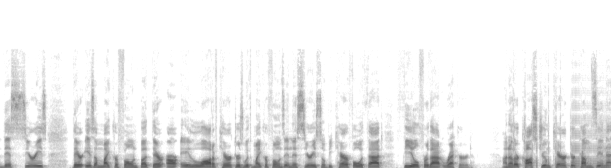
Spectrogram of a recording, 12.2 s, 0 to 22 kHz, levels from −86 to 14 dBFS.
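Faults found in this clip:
GSM signalling bursts, 10.26–11.46 s: galloping ticks and brief 217 Hz buzz groups, roughly 15 dB below signal. Nearby 2G handset's RF bursts rectified in audio path. Spectrogram shows clustered vertical stripes.

GSM phone buzz, 11.47–12.19 s: steady raspy 217 Hz buzz, about 19 dB below signal. Handset in call, RF pulses demodulated by circuitry. Spectrogram shows a dense harmonic comb at 217 Hz spacing.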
